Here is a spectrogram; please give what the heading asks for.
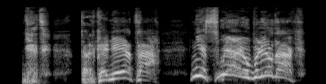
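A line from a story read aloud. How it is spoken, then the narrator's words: Desperate yell into radio. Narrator (Russian): Туз отчаянно заорав в нее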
